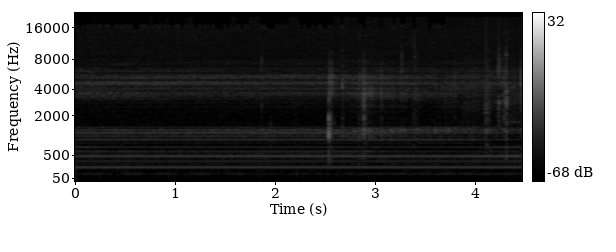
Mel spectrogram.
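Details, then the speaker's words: 1960s Channel Master 6528A AM transistor radio: only a quiet steady low hum and faint speaker hiss with a few clicks and no station; amplifier works but the oscillator stage is dead. "We can hear the hiss. So it is running, at least the amplifier is."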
